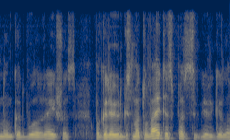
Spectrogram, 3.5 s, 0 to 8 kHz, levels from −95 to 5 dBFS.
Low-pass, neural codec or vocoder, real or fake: 7.2 kHz; codec, 16 kHz, 4.8 kbps, FACodec; fake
